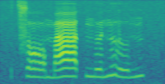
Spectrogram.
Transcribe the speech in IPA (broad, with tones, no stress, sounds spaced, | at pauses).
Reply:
t͡s ɔː˨˩ m aː˧ t̚ ŋ ɵ˨˥ n l ʊ˨˥ ŋ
